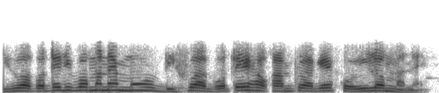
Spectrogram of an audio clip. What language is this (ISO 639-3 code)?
asm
